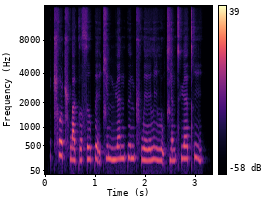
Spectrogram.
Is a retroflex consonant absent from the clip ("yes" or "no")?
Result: no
